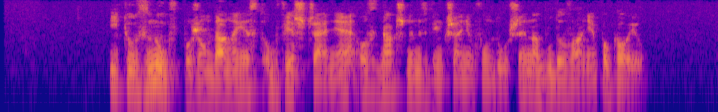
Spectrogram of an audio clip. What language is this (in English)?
Polish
